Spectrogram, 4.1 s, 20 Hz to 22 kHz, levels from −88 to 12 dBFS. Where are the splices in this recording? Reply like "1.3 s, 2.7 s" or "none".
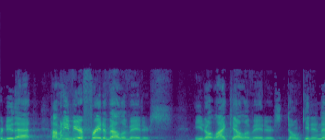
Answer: none

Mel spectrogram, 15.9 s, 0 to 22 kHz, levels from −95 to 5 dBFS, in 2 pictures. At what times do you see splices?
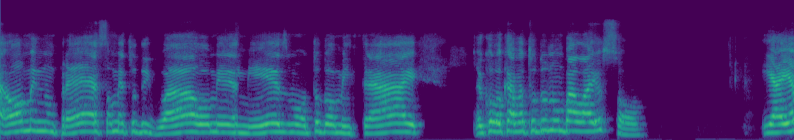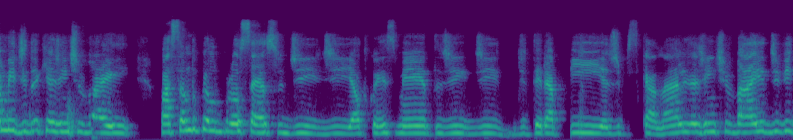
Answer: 2.4 s

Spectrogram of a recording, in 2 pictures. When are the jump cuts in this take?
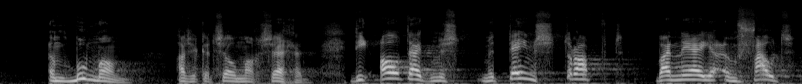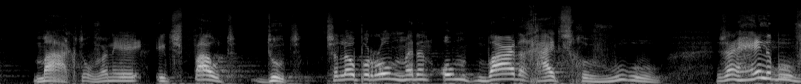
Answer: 9.4 s, 11.3 s

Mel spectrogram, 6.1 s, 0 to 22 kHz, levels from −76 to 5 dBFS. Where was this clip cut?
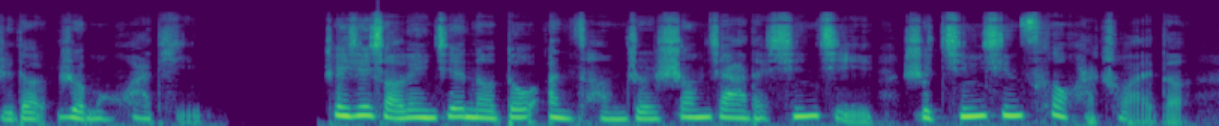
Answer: none

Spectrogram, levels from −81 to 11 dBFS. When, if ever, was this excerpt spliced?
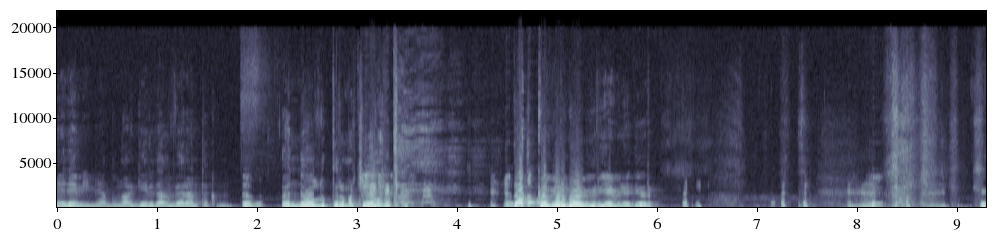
1.8 s

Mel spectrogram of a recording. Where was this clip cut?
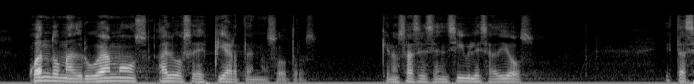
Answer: none

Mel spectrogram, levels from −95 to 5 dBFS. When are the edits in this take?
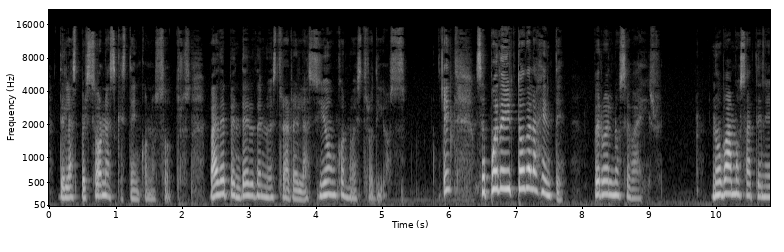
6.4 s

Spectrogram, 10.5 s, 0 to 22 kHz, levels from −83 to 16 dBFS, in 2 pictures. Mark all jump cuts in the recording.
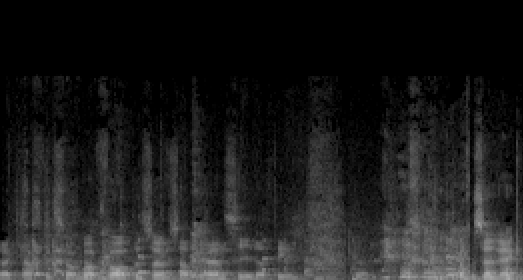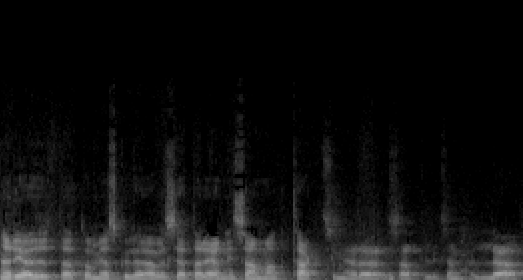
3.4 s, 4.7 s

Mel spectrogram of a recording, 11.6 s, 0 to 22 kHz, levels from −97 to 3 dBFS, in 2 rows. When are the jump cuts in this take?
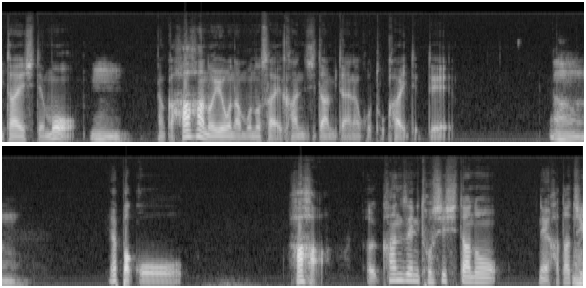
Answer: none

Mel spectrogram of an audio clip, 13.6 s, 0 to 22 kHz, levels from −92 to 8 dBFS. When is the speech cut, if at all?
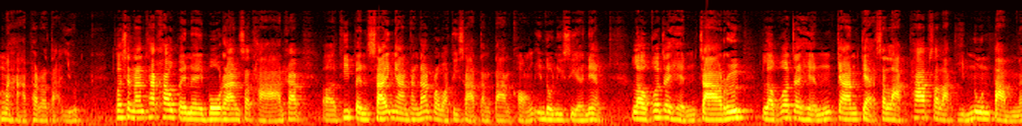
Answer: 3.7 s

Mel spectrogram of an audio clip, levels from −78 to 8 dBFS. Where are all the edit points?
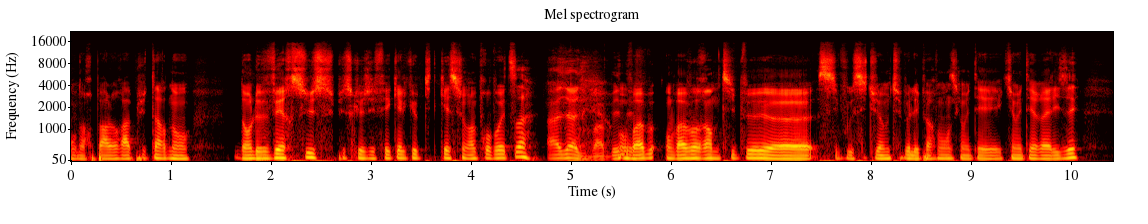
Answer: none

